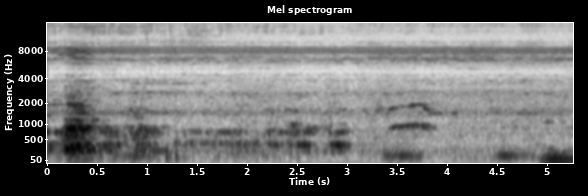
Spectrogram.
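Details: Persian cat giving birth to five kittens indoors: a short, loud, harmonic cry opens, then quieter murmurs and a faint rising-then-falling mew near the middle, over low room rumble.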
